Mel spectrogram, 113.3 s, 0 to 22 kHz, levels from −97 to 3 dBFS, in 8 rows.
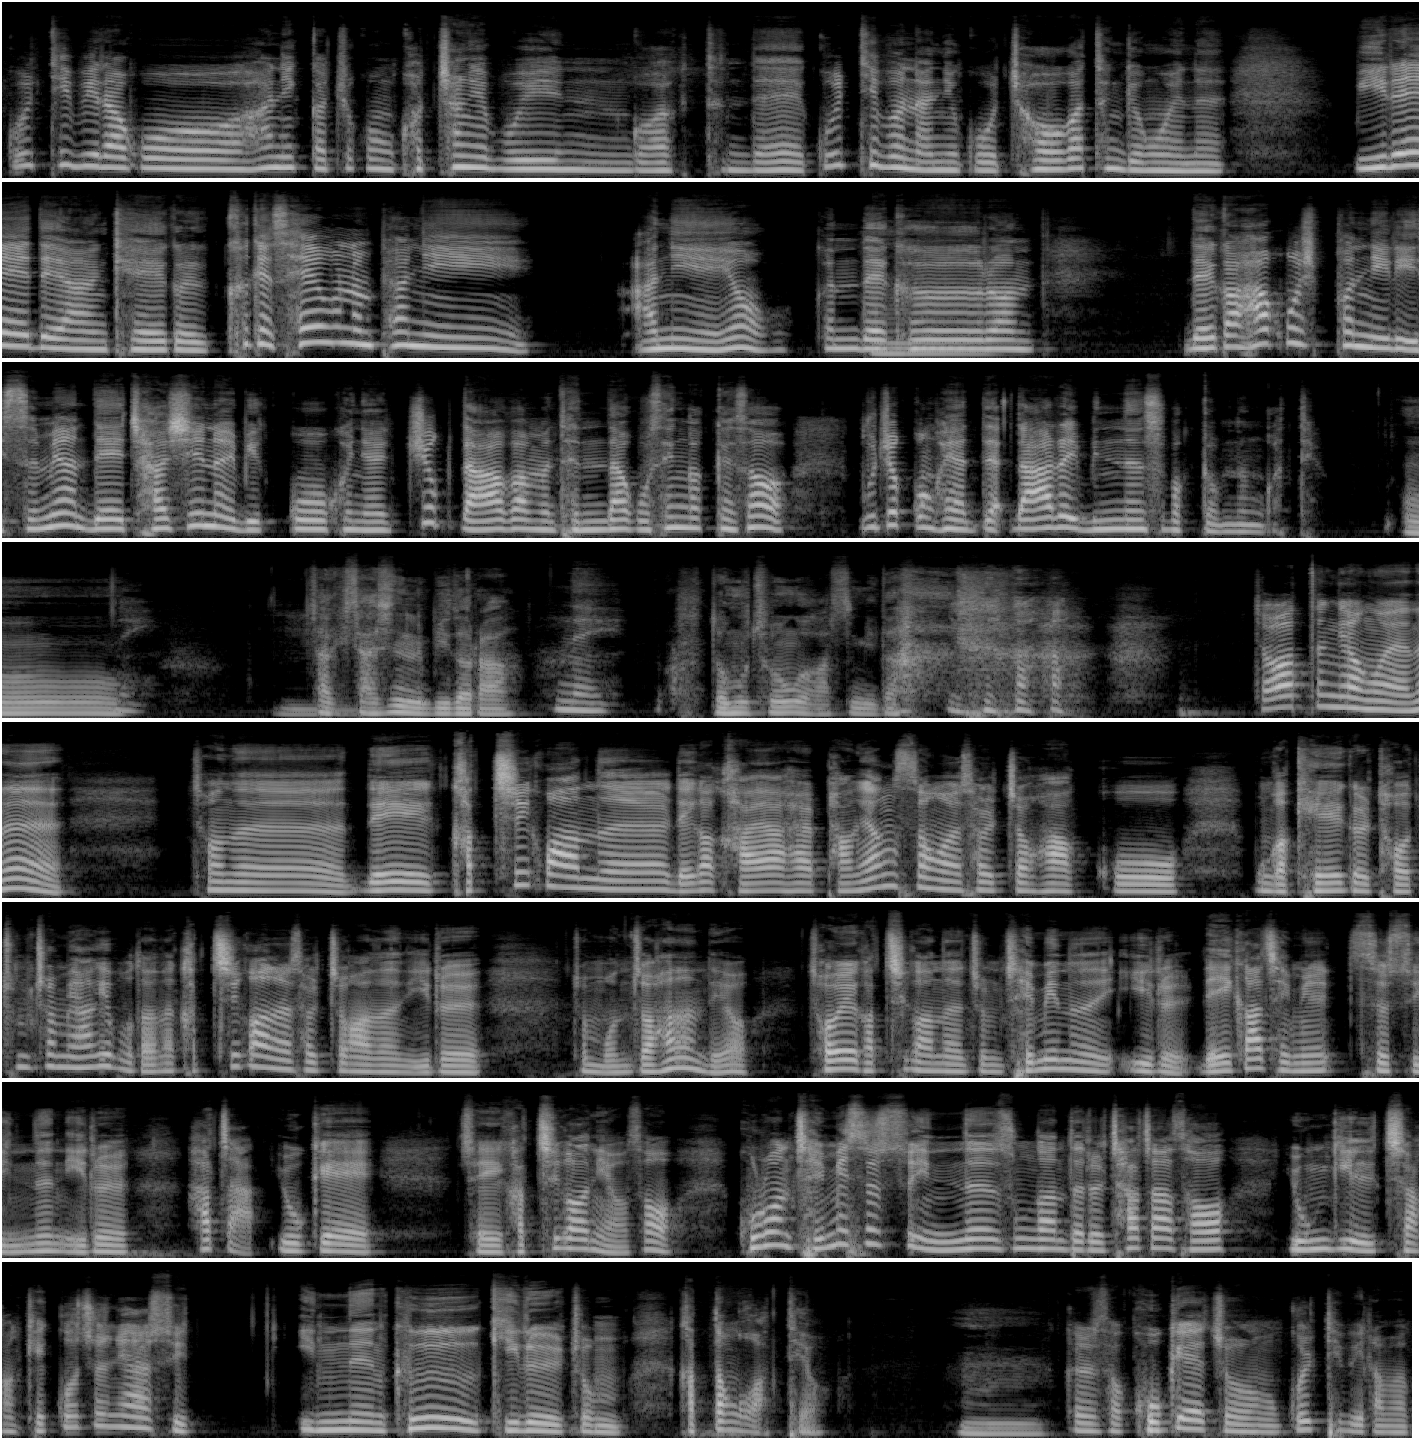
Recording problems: wrong speed, natural pitch; too slow; 0.5 times normal speed

